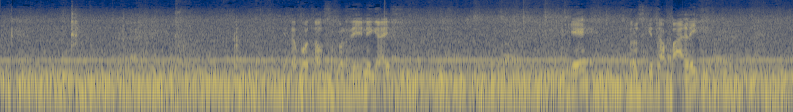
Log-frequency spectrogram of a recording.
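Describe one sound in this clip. Plastic gloves crinkle as hands handle raw chicken.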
